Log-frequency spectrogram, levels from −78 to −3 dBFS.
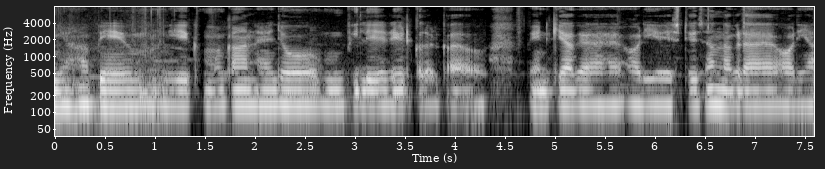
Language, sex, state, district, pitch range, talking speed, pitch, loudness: Hindi, male, Bihar, West Champaran, 125-130 Hz, 205 wpm, 130 Hz, -20 LUFS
